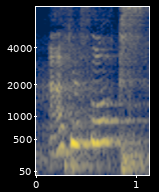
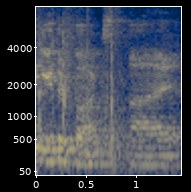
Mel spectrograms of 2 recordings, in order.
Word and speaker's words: Etherfox: Atherfox. I'm sorry if I pronounced that wrong. Here you are. My name confuses me sometimes too. It's S.K. Etherfox.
